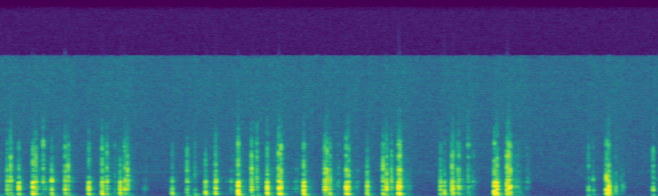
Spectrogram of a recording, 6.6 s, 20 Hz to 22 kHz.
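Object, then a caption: Small rigid cardboard box. Long nails and fingertips of both hands tap quickly on the back of a small, rigid Honor 8X cardboard smartphone box lying flat, back side up, on satin cloth. About 34 short, dry knocks and clicks land in rapid bursts with brief pauses between them. Each has a hollow mid tone near 320 Hz and almost no ring.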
